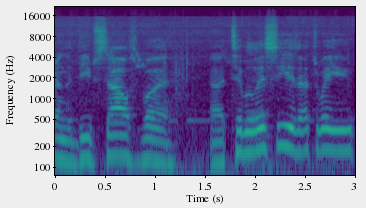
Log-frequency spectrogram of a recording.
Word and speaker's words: Tbilisi: not the Georgia in the deep south, but Tbilisi, is that the way you pronounce it? Tbilisi, Georgia.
